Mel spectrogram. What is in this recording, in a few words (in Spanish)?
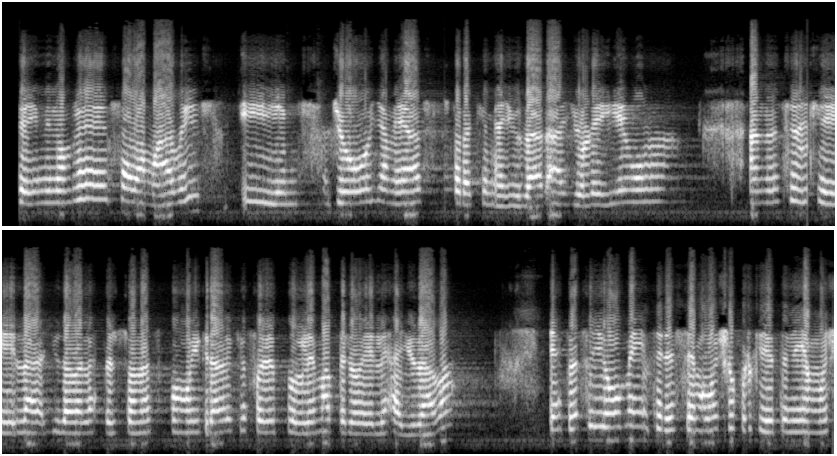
testimonio; amarre de amor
